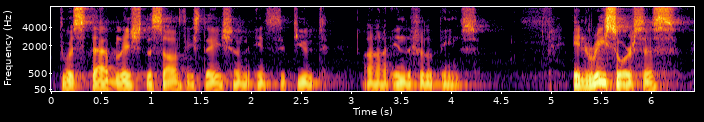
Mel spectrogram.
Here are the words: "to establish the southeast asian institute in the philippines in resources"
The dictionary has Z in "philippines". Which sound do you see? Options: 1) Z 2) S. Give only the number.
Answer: 2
